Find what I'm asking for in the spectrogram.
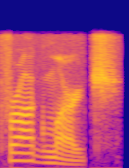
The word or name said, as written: frog-march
